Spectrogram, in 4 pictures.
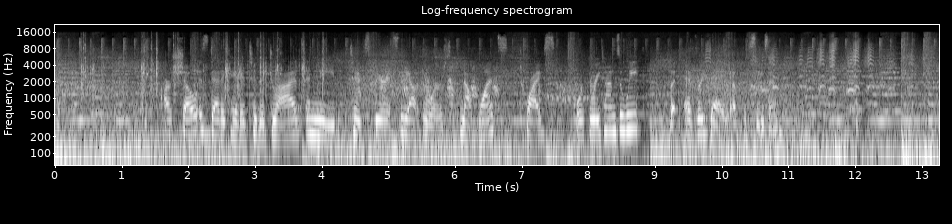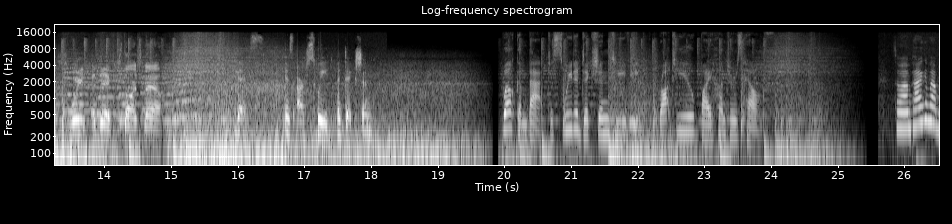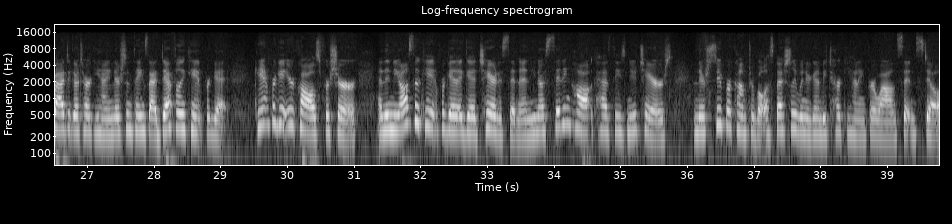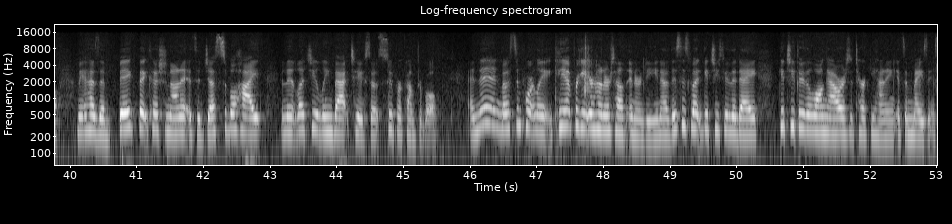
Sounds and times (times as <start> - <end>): Music: 0.0 - 17.7, 19.9 - 25.4
Speech: 1.6 - 10.9, 13.5 - 14.9, 16.0 - 18.1, 20.0 - 23.9, 25.9 - 53.0
Bird: 10.6 - 13.0.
